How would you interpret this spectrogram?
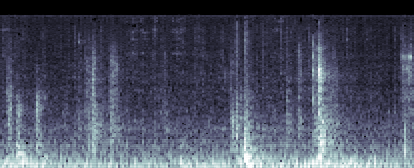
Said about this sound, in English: Sadder than ever, Kevin seems to resign himself to a lonely home alone Christmas when he hears the front door open.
